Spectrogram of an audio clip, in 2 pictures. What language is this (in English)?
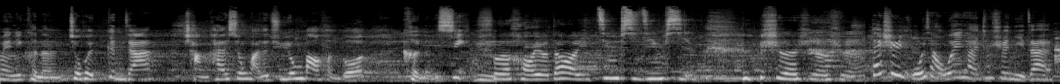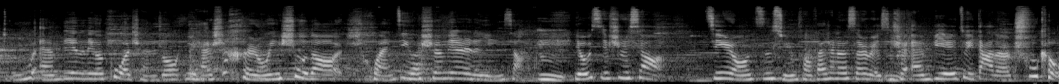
Chinese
